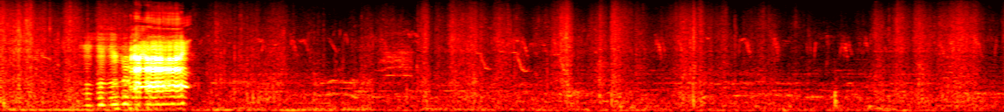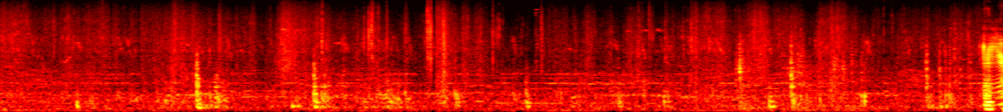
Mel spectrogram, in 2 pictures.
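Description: A doe goat in labour lets out one loud, drawn-out bleat about a second in, lasting about a second and a half. After it there are only faint small clicks and rustles.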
